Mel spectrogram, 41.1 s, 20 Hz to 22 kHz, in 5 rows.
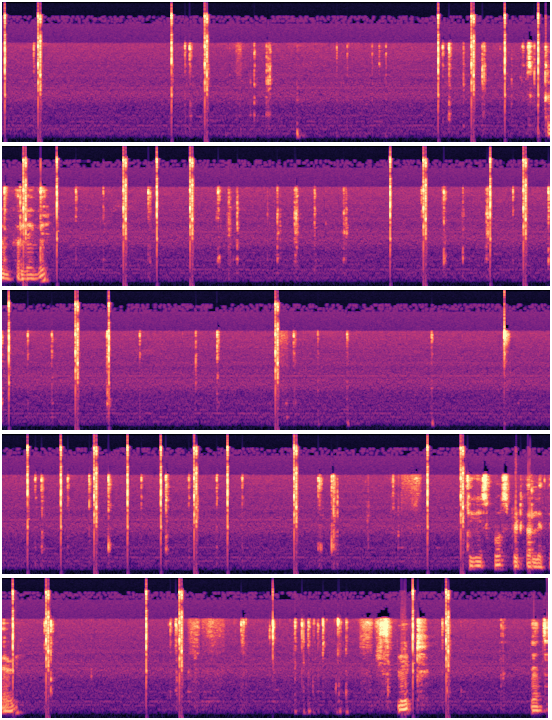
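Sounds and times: computer mouse clicking: 0.0 - 0.7, 2.6 - 3.2, 6.5 - 9.2, 10.0 - 16.6, 25.1 - 28.4, 29.0 - 29.8, 35.0 - 35.7, 36.5 - 38.2
faint steady hum: 0.0 - 41.0.

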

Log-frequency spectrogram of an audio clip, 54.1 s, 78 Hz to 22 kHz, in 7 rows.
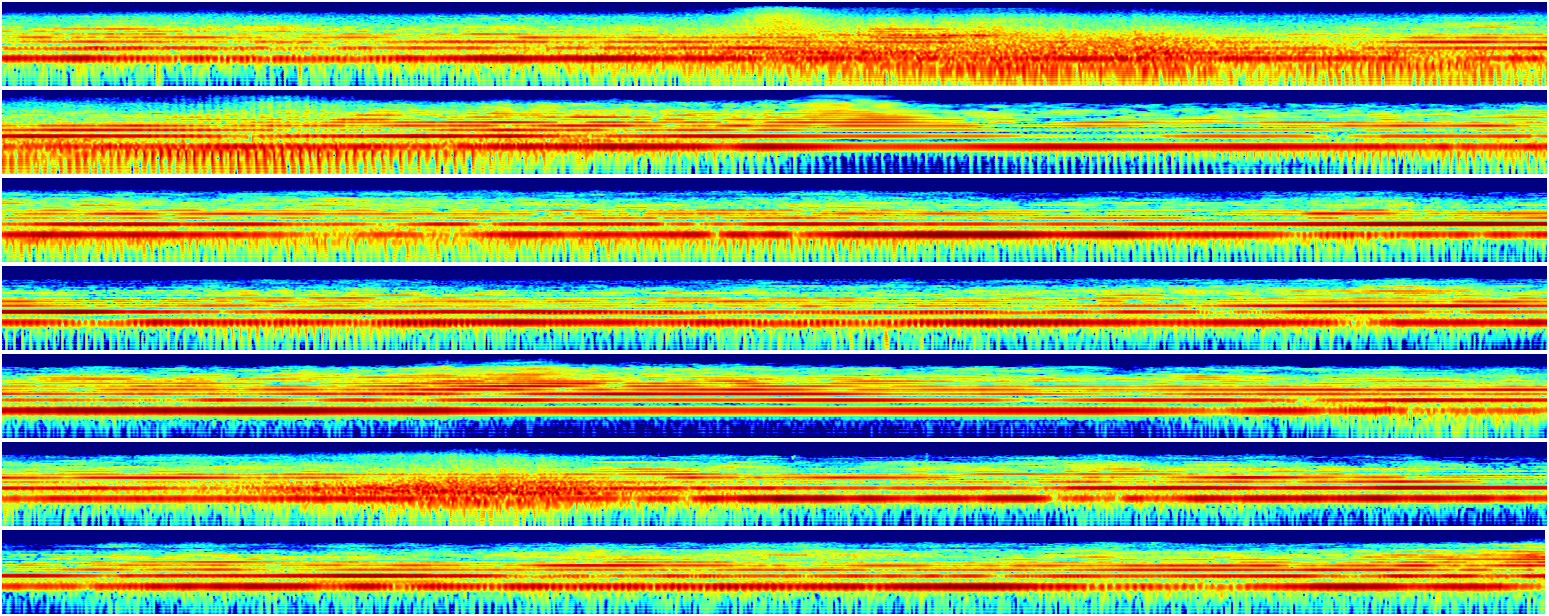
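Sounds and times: electronic siren alert tone: 0.1 - 19.9, 36.0 - 43.7.

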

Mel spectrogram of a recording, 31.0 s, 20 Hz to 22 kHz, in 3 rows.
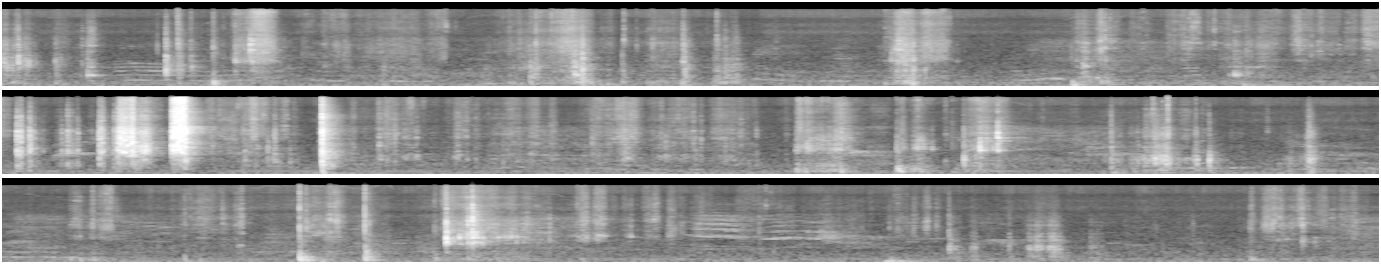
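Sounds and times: plastic parts clacking and scraping: 8.1 - 18.0, 18.6 - 20.3, 21.2 - 25.8.

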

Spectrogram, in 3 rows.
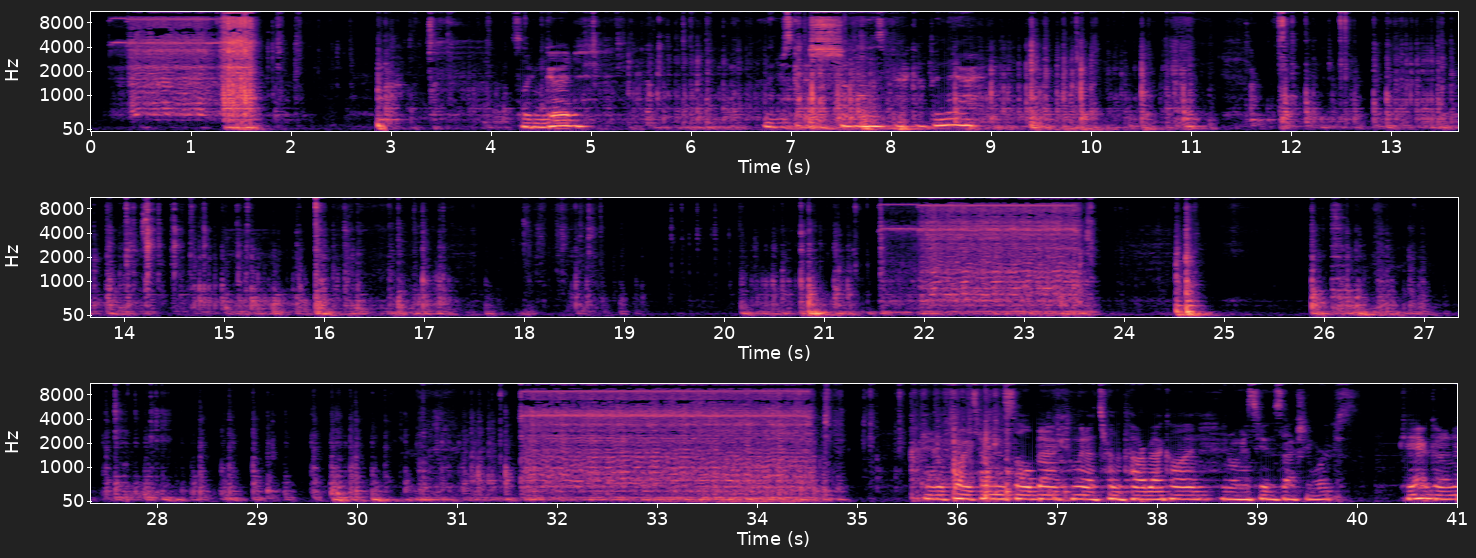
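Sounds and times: cordless drill running: 0.2 - 1.8, 21.6 - 23.7, 31.6 - 34.7.

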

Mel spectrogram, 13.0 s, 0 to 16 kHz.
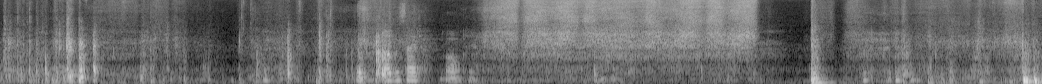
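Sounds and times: dull thump on box: 10.1 - 10.4.

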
